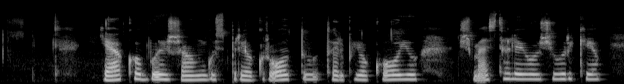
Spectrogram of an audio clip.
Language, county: Lithuanian, Marijampolė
